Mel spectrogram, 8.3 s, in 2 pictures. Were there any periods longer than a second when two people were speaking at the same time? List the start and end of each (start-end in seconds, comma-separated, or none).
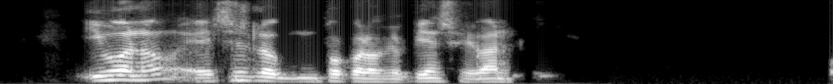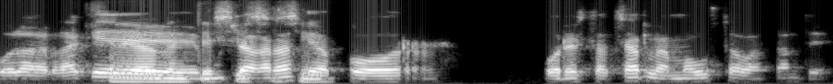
4.6-5.8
